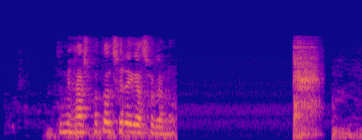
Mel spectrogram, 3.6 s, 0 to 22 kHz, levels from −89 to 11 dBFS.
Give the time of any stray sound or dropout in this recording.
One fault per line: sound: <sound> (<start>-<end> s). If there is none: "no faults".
sound: throat clearing (2.9-3.3 s)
